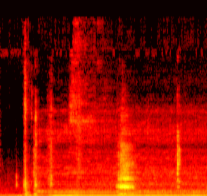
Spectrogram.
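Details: Retro PC powered on direct mains after light-bulb limiter test: a few clicks at switch-on, then low steady hum as the hard drive spins up; normal spin-up, no beeps, possibly no speaker fitted.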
